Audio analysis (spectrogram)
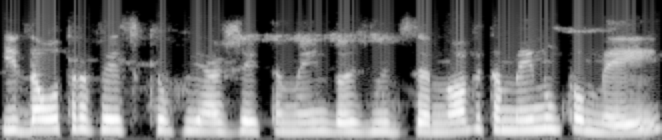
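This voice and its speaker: A woman speaks at a moderate pace. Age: 50s. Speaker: traveler and content creator. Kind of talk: casual interview. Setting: outdoors by a hostel pool.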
